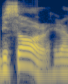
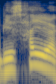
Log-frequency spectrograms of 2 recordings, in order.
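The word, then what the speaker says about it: missile: 요거는 미국 발음은 미사일이라 그러고 영국 발음 미사일이라 그럽니다.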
